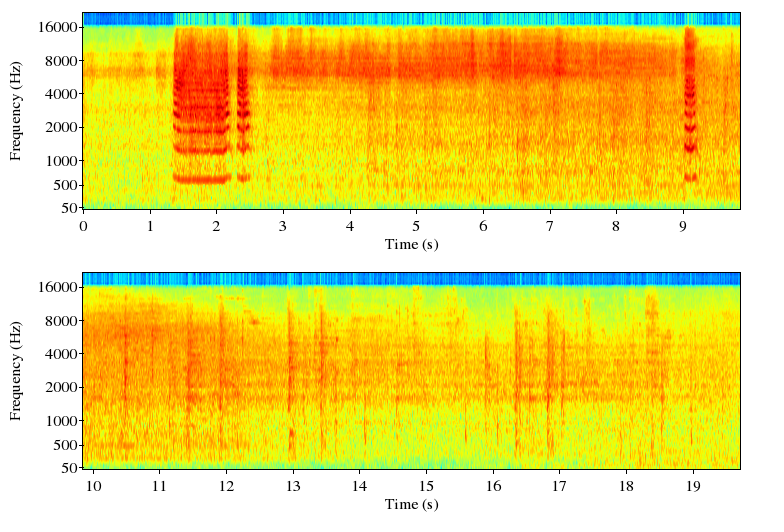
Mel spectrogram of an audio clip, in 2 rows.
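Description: ChME3 diesel locomotive sounding its horn: a long blast about a second in, a short second toot right after, and another brief toot near the middle. Its passenger carriages then rumble past over the bridge, wheels clicking over the rail joints.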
